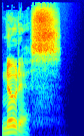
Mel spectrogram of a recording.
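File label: "notice", American English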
